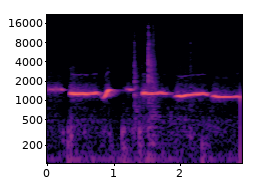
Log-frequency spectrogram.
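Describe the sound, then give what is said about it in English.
A single melodic whistle coming from a pipe carries a slow tune, holding long sustained notes with small pitch slides, moderately loud and slightly reverberant; no talking. “looking around, you hear some whistling coming from the pipe that you had just come and explored.”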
